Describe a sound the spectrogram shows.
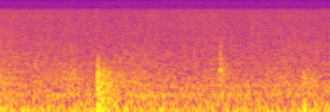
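A piano plays a few soft, sparse notes.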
